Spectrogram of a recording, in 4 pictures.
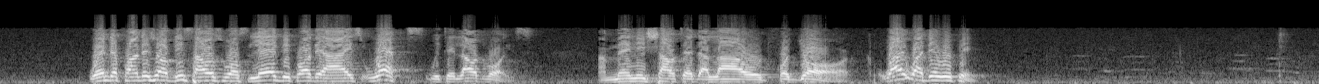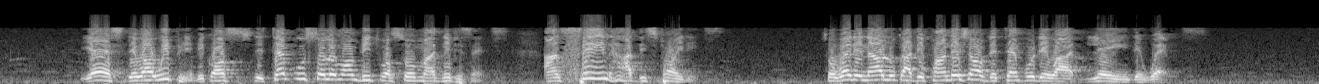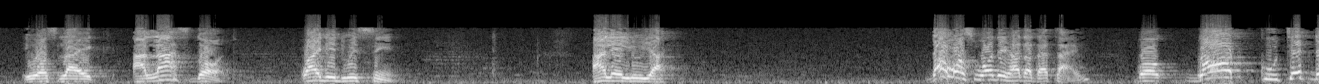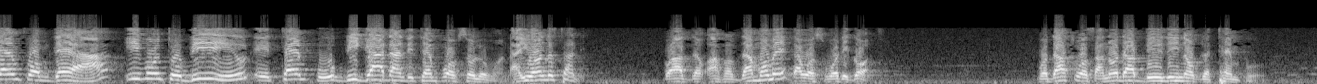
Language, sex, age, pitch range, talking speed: English, male, 50-69, 120-195 Hz, 130 wpm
